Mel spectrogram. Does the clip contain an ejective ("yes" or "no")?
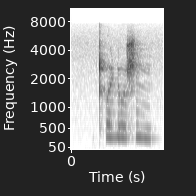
no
